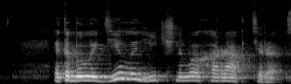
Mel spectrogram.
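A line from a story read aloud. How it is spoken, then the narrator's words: Plain. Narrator (Russian): сказал Эркюль Пуаро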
